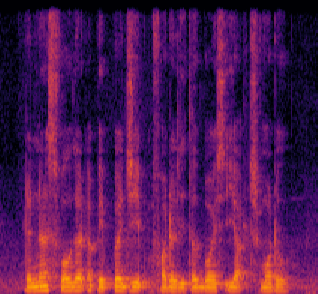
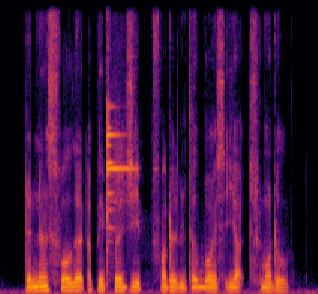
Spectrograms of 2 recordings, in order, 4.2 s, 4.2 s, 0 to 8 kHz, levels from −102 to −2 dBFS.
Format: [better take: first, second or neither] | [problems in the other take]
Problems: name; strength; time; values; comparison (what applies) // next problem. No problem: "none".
first | noise reduction (neural diffusion model UNIVERSE++)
